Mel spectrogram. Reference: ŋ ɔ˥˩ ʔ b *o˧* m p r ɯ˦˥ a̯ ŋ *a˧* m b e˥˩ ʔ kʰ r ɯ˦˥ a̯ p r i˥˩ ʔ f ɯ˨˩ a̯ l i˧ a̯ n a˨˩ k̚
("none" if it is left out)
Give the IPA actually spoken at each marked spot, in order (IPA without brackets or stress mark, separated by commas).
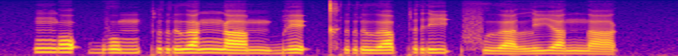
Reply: o˦˥, a˧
